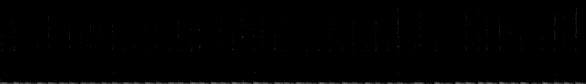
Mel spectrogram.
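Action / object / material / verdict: tap / large cylindrical metal gift tin / tin-plated steel / none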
